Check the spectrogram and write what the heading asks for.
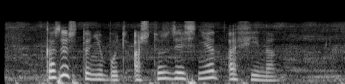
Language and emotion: Russian, positive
